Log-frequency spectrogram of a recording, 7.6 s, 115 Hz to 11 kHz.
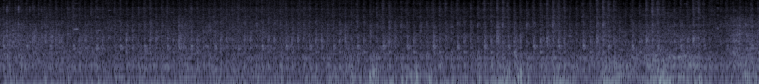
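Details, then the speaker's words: Mahindra 575 DI MKM diesel tractor after clutch repair, driven to check: diesel clatters evenly at low speed as the clutch comes in, no grinding or whirring; the earlier clutch noise is gone, engagement is healthy. "इसमें अब आवाज़ बिल्कुल भी नहीं है, ये बिल्कुल स्वस्थ हो गया है। अब ये बिल्कुल सही है, इसमें कोई प्रॉब्लम नहीं"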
